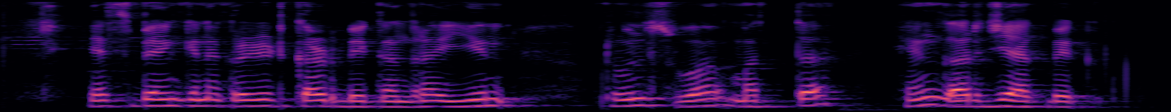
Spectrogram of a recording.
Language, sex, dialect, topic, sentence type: Kannada, male, Dharwad Kannada, banking, statement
